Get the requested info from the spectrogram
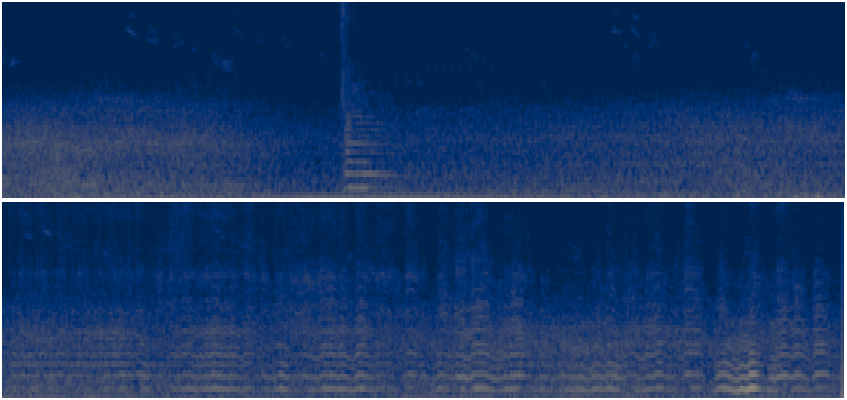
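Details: Droning bee hum in an Edinburgh suburb, a low steady buzz that rises in intensity in the second half, with a sharp click early on and distant bird calls.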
